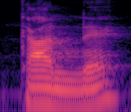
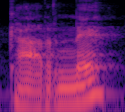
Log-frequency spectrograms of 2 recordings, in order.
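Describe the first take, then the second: First: The R merges into a lengthened N sound. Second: The R is pronounced before the N. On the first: "it can become canne" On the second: "a word like carne"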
